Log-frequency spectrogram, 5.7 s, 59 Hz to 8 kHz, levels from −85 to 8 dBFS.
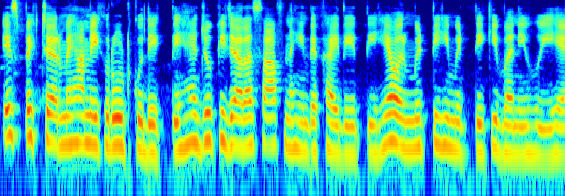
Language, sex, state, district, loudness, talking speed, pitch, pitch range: Hindi, female, Bihar, East Champaran, -17 LUFS, 265 wpm, 205 Hz, 180-220 Hz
